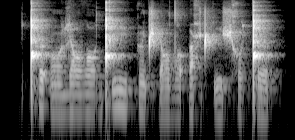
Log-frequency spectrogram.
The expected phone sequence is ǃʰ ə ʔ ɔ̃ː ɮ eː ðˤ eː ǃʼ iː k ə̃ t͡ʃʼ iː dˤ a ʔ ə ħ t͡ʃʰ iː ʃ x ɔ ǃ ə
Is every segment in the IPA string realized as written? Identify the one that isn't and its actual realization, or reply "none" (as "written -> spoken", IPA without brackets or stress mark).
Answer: t͡ʃʰ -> t͡ʃʼ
